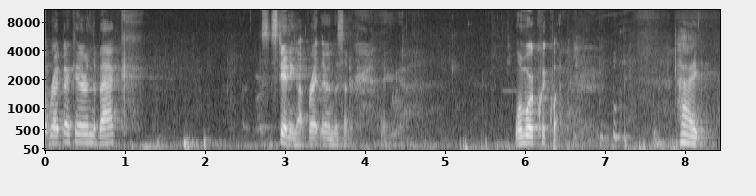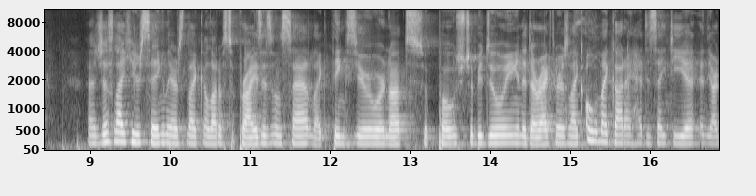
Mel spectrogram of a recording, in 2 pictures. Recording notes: Recorded Live from LA Comic Con 2023. Recorded LIVE from the LA Convention Center at LA Comic Con 2023.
